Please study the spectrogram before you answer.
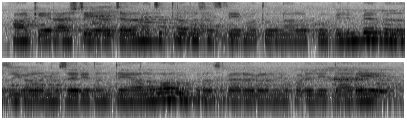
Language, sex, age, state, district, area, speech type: Kannada, male, 60+, Karnataka, Kolar, rural, read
